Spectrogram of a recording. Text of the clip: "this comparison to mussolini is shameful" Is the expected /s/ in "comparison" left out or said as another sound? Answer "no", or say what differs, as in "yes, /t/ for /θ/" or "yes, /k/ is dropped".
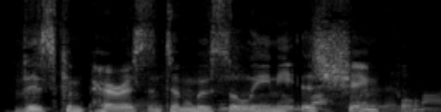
no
